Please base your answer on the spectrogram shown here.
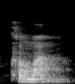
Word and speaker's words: ক্ষমা: তাহলে এখানে দেখি আমরা কি বলেছি, যে শব্দের আদিতে খ রূপে, যেমন আমরা কয়েকটা শব্দ দিয়েছি, ক্ষমা, ক্ষয়, ক্ষীণ। এই যে শব্দগুলো উচ্চারণ করলাম, শব্দগুলো উচ্চারণ করার সময় আমি ক্ষীয়টাকে কিভাবে উচ্চারণ করেছি? খ রূপে উচ্চারণ করেছি।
